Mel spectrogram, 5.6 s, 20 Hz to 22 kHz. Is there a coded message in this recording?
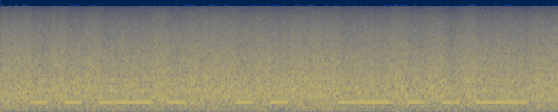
Yes: Morse code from 0.2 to 5.3 s, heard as a keyed tone, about 7 wpm, 400 Hz, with heavy radio static and a narrow filter. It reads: FIX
